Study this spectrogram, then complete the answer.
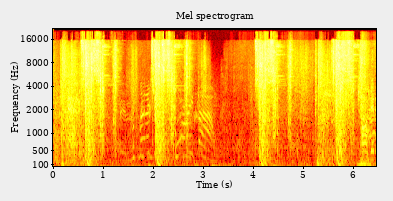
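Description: Gunfire in The Outer Worlds 2 sounds as sharp bursts of shots with shattering impacts, three main volleys separated by brief pauses, with bits of game dialogue between them.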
